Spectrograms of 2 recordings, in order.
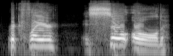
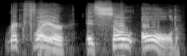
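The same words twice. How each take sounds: First: Put-on milk the so old line; drawn-out insult. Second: So stretched long and high; drawn-out insult. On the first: Jericho taunting Ric Flair, a high drawn-out so. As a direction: stretch out the word so, high and slow. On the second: Retold or imitated. Jericho taunting Ric Flair, a slow stretched so. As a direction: linger on the so for the laugh.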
